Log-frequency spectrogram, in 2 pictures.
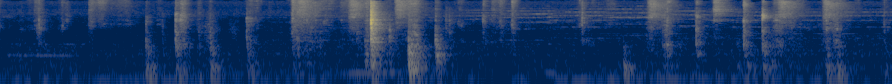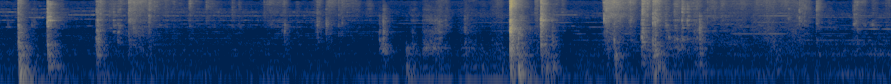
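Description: Curved wooden bed slats being laid onto a bed frame's metal rails: irregular clacks and knocks of wood on wood and metal, the loudest about three, seven and ten and a half seconds in, over a low steady hum.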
